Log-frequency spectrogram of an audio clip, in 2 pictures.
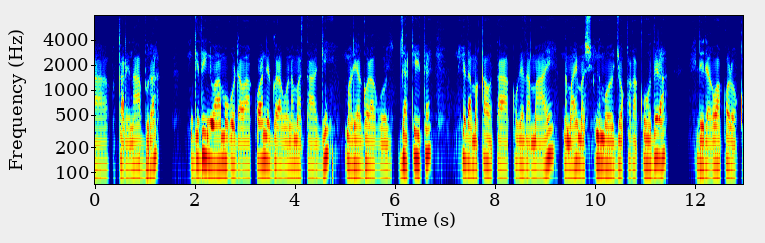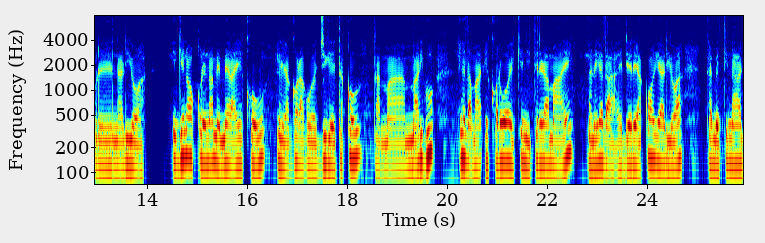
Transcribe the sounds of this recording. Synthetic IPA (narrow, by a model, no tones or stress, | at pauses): taɾenabuɾa | niːŋɡeðeinewamoɣoːdawakwaneɡɔɾaɣonamataɡimaɾeaɡɔɾaɣod͡ʒaketɛneɣɛðamakaɔtakoɣɛðamaenamaemasiɔnemɔd͡ʒɔkaɣakohoðeɾa | edeːɾeaɣwakɔɾwɔkoɾenaɾiɔa | niːŋɡenɔkoɾenamemɛɾaekʰoueɾeaɡɔɾaɣod͡ʒiɣetɛkɔutamamaɾiɣoneɣeðamaʔekʰɔɾoɔekeɲiteɾeɾamae | naneɣɛðaedeɾeakwaɣeaɾjɔaŋɡametina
